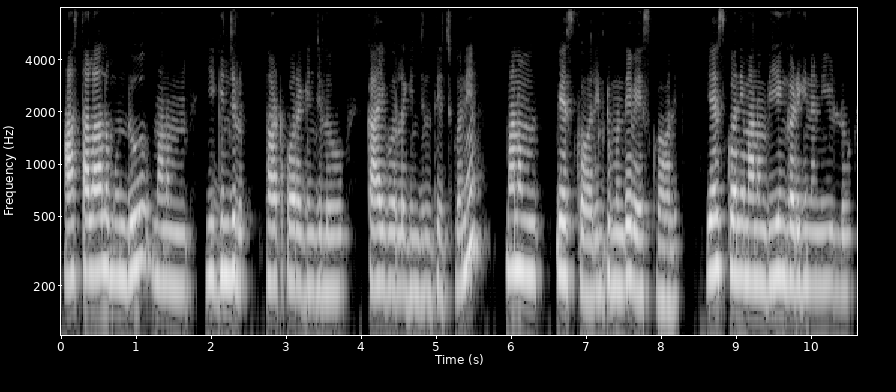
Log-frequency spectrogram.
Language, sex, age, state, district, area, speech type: Telugu, female, 30-45, Andhra Pradesh, Kadapa, urban, spontaneous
